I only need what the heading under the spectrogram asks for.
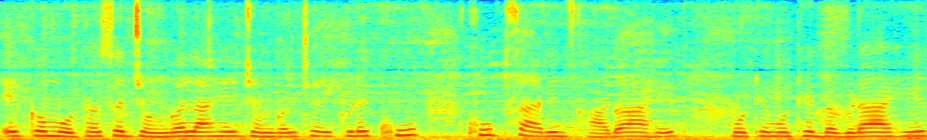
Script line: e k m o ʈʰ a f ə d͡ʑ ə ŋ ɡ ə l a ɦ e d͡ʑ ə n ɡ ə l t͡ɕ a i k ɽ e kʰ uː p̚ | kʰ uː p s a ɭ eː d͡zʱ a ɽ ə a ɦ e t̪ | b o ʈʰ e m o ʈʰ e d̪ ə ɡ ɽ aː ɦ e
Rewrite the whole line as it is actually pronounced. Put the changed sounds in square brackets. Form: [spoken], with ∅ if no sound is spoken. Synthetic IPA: e k m o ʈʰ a [s] ə d͡ʑ ə ŋ ɡ ə l a ɦ e d͡ʑ ə [ŋ] ɡ ə l t͡ɕ a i k ɽ e kʰ uː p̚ | kʰ uː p s a [ɾ] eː d͡zʱ a ɽ ə a ɦ e t̪ | [m] o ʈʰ e m o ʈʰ e d̪ ə ɡ ɽ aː ɦ e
